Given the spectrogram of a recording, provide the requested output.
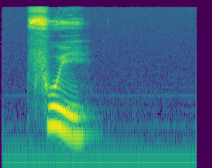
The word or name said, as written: pfui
